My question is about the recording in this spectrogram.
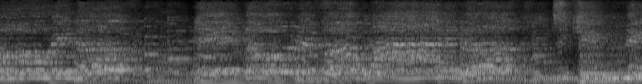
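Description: A group of men and women singing together into microphones, several voices in harmony, over an instrumental backing with a steady bass line.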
